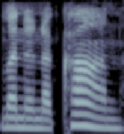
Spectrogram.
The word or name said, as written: Leninakan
